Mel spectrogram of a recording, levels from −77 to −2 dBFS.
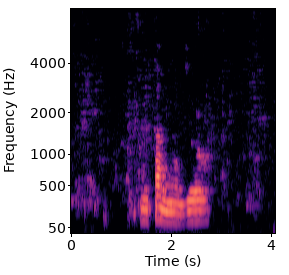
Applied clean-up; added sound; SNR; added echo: classical method WPE with log-MMSE.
